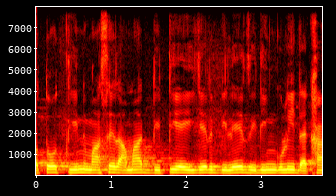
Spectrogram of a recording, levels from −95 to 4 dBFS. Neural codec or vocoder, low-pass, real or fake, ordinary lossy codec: none; none; real; none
